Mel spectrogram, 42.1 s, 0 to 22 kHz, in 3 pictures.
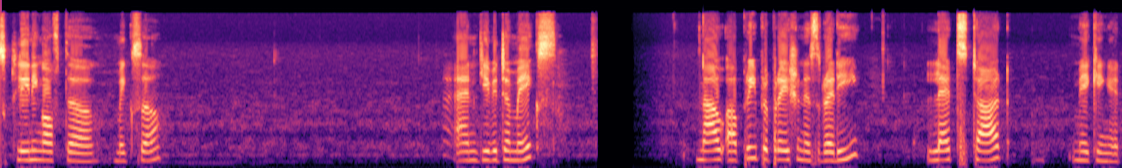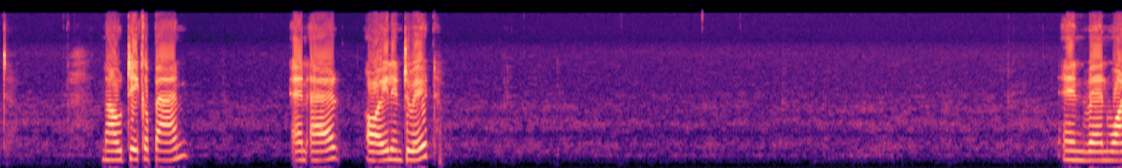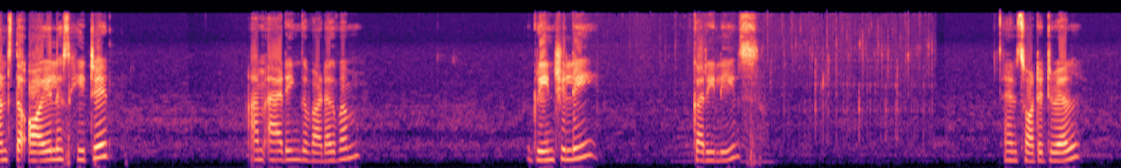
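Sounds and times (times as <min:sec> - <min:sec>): faint background hiss: 0:00.0 - 0:42.0
food sizzling in hot oil: 0:35.0 - 0:39.8
small crackling pops: 0:35.6 - 0:39.8.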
